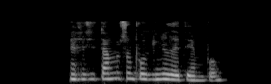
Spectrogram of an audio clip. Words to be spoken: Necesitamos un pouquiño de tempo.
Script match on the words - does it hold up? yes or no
yes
